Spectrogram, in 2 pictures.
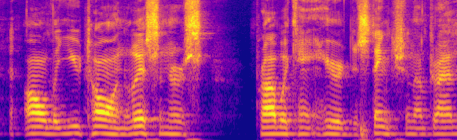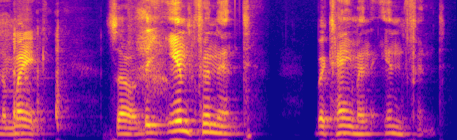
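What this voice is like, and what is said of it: Strong Texas accent. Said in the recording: “I got a big Texas accent.”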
